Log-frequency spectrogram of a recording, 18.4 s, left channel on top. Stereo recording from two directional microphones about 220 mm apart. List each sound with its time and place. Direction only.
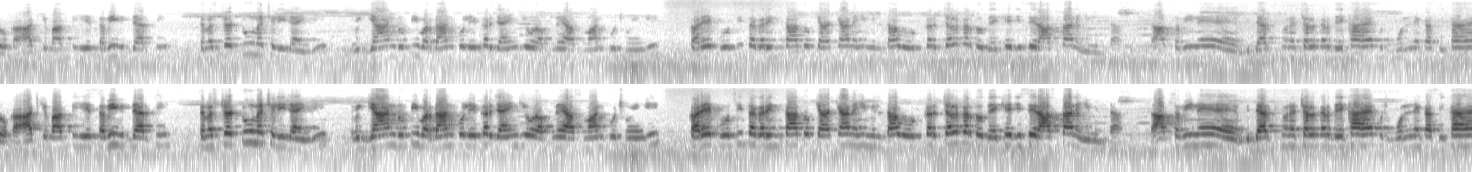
0.0 s a man's voice: 40° right (ahead or behind)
